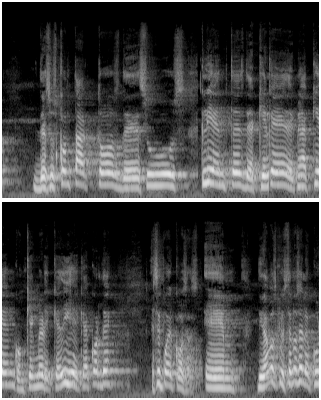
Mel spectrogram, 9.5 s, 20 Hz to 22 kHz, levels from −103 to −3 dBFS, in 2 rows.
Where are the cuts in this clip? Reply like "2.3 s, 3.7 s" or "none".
2.9 s, 4.0 s, 4.4 s, 4.9 s, 5.4 s, 7.2 s, 7.8 s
